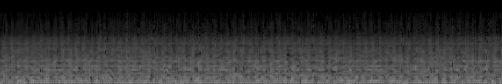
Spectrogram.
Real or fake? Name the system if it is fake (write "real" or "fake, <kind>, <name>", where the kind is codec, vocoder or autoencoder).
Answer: fake, vocoder, BigVGAN v2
